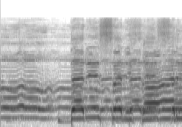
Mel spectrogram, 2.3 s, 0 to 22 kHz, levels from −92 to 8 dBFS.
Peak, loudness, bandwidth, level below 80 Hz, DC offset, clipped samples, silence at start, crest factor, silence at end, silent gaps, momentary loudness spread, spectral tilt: -10 dBFS; -24 LUFS; 12 kHz; -70 dBFS; under 0.1%; under 0.1%; 0 s; 14 dB; 0 s; none; 8 LU; -2 dB/octave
